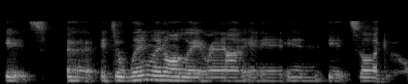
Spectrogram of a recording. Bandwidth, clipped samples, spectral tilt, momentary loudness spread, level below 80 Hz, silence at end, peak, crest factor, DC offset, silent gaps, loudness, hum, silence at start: 8 kHz; under 0.1%; -4.5 dB/octave; 13 LU; -76 dBFS; 0 s; -14 dBFS; 16 dB; under 0.1%; none; -31 LUFS; none; 0.05 s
